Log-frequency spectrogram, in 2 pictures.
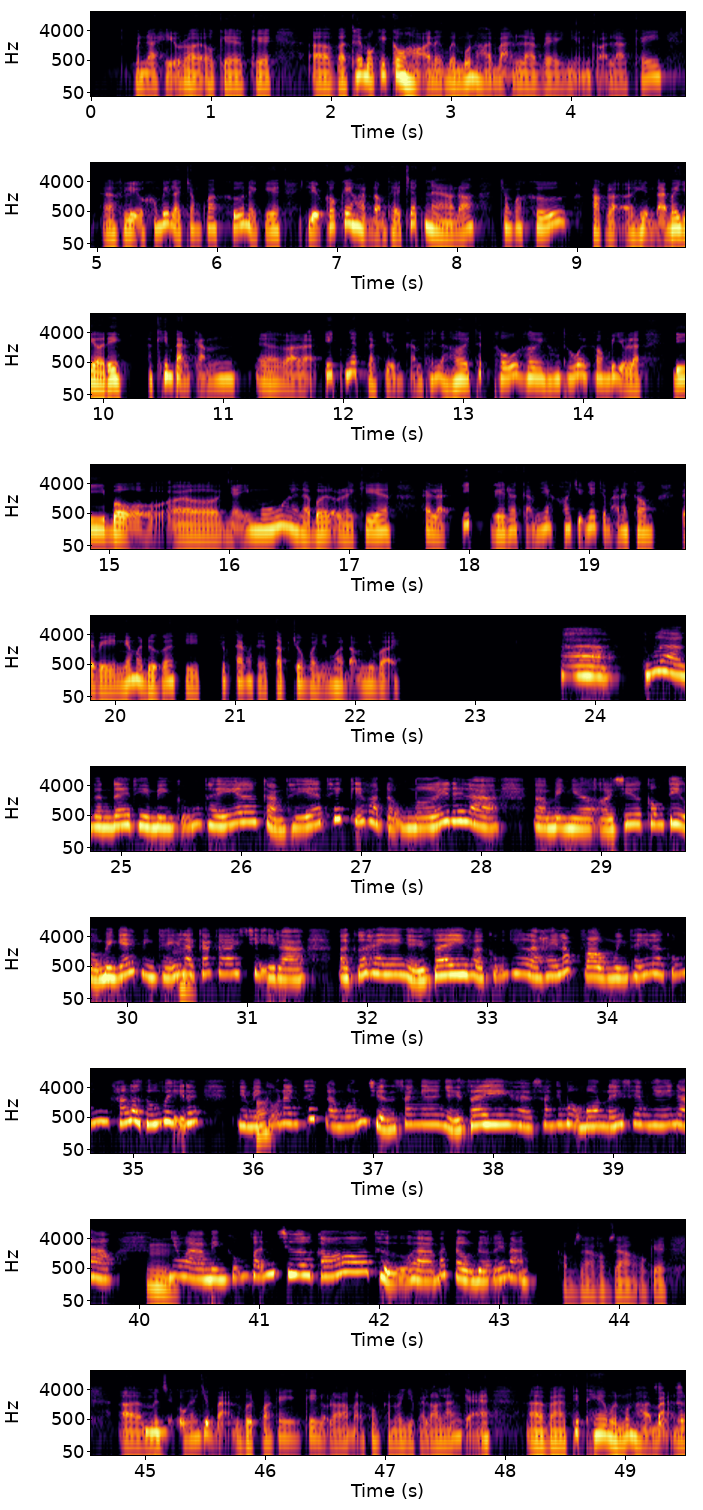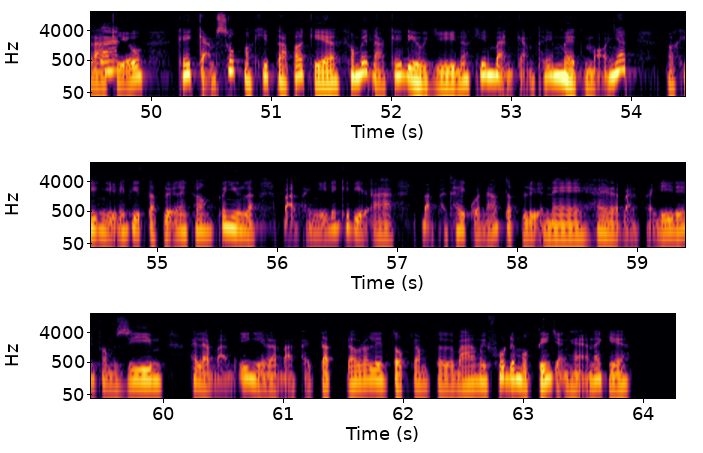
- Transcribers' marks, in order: tapping
- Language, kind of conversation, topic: Vietnamese, advice, Làm sao để có động lực bắt đầu tập thể dục hằng ngày?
